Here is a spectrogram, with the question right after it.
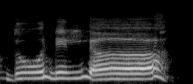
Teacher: लाम को हैवी नहीं किया मैंने और आखिर में गले में हा भी मैंने पढ़ा है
